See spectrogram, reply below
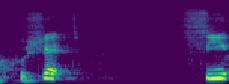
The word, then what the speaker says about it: couchette: 那这个词怎么读呢？叫 couchette，couchette，意思就是。这个睡睡铺卧铺的意思就是有卧铺的车厢，这个呢叫 couchette，c o u c h e t t e，couchette。好，如果大家以后说到卧铺，你可以说我买的是 sleeping berth，或者你可以说我买的是个 couchette，啊，就是我是有卧铺的这个票的。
